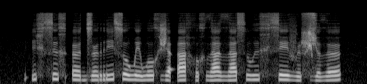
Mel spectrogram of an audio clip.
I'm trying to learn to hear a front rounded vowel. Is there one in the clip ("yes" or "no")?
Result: yes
